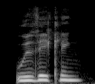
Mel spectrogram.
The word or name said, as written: udvikling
